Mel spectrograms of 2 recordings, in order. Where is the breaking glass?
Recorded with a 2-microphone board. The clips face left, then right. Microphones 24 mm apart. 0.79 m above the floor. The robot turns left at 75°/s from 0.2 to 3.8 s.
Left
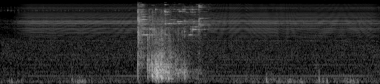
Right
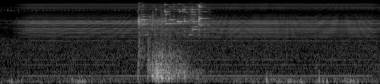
70° left, 1.8 m; by 2.1 s 15° left, 1.8 m.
